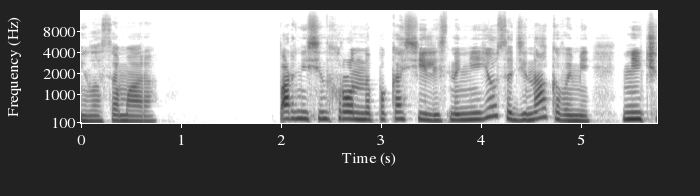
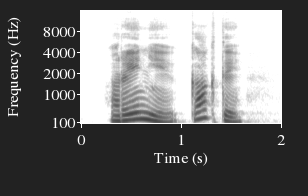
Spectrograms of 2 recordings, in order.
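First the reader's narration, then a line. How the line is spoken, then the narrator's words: Unexpectedly hoarse voice. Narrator (Russian): неожиданно хриплым голосом Мариус обратился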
